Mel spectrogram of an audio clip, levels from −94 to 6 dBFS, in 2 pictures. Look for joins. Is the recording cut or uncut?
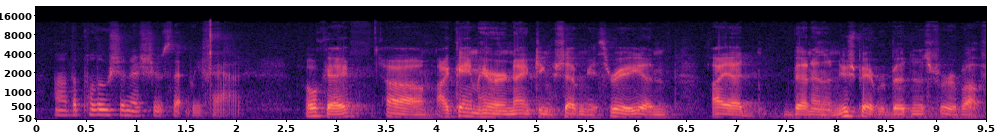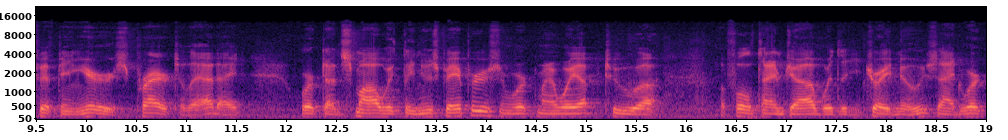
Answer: cut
